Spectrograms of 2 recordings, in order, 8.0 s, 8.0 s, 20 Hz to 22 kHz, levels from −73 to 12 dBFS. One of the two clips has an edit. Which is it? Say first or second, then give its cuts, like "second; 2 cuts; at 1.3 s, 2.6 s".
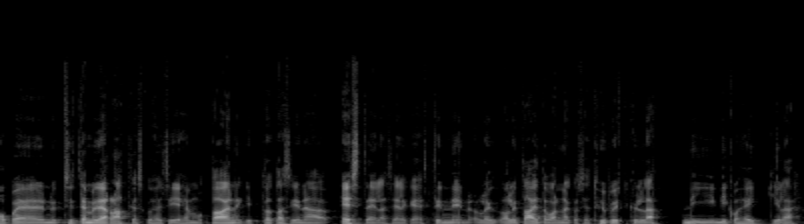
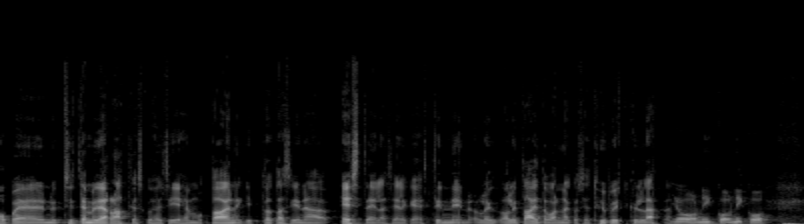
second; 1 cut; at 6.6 s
